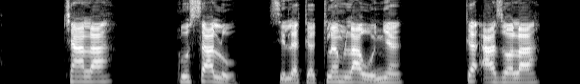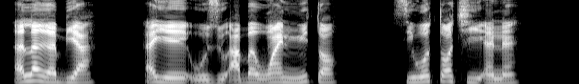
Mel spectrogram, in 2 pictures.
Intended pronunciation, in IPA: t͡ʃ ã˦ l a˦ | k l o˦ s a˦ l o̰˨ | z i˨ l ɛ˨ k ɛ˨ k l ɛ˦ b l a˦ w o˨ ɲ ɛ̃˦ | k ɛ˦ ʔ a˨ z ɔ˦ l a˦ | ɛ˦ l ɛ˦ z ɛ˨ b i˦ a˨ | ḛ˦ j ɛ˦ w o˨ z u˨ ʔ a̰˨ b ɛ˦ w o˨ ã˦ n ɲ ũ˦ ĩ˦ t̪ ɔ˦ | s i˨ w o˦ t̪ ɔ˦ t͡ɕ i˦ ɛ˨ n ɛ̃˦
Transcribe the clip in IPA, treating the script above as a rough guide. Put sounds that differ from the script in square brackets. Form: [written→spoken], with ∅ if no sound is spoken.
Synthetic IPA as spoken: t͡ʃ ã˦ l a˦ | k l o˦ s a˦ l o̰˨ | [z→s] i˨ l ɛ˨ k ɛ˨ k l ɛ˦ [b→m] l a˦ w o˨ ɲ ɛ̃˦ | k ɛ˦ ʔ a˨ z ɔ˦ l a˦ | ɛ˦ l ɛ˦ [z→ɣ] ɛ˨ b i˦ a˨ | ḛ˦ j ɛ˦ w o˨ z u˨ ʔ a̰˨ b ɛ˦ w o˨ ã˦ n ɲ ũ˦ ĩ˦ t̪ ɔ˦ | s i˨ w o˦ t̪ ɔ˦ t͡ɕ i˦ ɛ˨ n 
